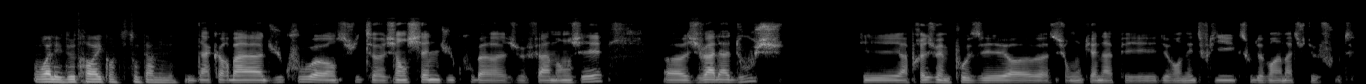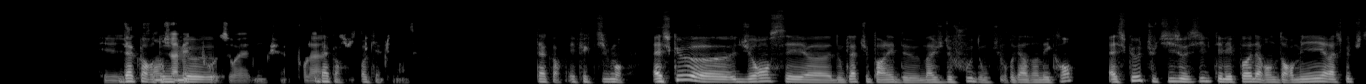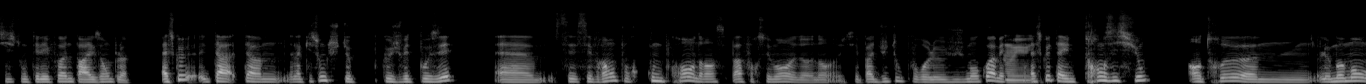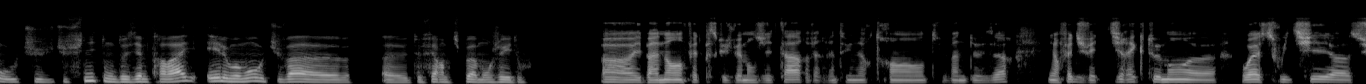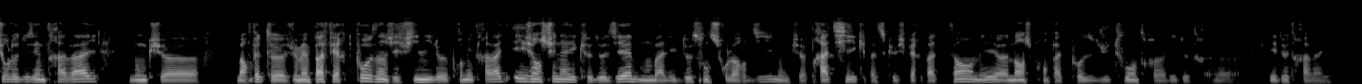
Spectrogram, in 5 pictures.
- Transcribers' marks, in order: other background noise; stressed: "comprendre"; stressed: "transition"; drawn out: "hem"; stressed: "directement"; stressed: "et j'enchaîne"
- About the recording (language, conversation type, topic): French, advice, Pourquoi n’arrive-je pas à me détendre après une journée chargée ?
- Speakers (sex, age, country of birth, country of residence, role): male, 20-24, France, France, advisor; male, 30-34, France, France, user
